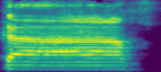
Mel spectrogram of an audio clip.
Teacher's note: زبان کی جڑ سے کچھ پہلے کا حصہ اور اوپر کا تعلق، اس سے کاف ادا ہوتا ہے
